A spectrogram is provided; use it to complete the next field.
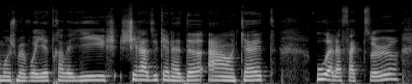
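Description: A woman speaks in a Quebec accent at a fairly low pitch, with monotone, flat intonation. The recording is very clean, with a silent background. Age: 20s. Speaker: entrepreneur. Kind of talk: interview.

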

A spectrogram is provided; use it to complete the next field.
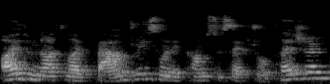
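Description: A woman's voice in a Persian accent, with very wide pitch swings. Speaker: psychoanalyst and author. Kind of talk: author talk with audience Q&A. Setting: stage with audience.

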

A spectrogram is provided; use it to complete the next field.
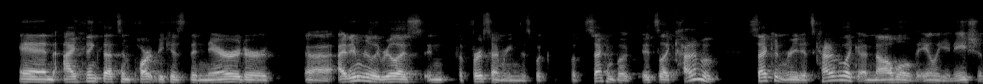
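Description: A man's unremarkable speaking voice, medium in pitch, at a fairly quick pace. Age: 30s. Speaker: podcast host, bookseller. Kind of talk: scripted outro; interview.

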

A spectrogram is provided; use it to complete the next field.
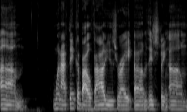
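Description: With an American accent, a woman speaks at a very deep, low pitch. Her pace is moderate, and the recording is very clean with a silent background. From US Midwest, St. Louis, Missouri. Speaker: stylist and social media strategist. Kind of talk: casual interview.

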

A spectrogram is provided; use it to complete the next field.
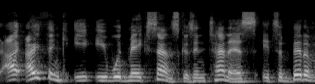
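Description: Lively intonation marks this man's Hungarian accent. He keeps a moderate pace against a quiet background. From Hungary. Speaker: podcast host. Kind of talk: interview chat.

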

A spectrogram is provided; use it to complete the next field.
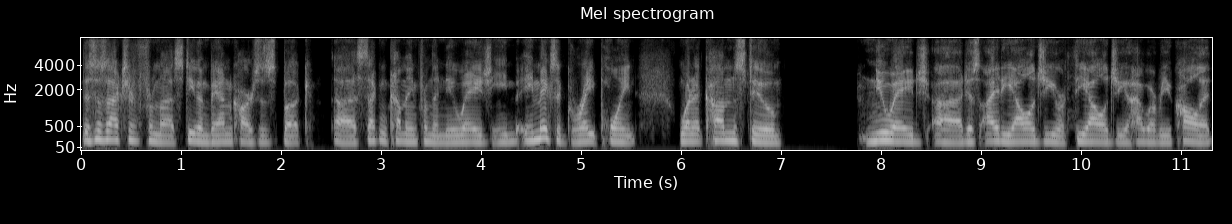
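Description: A man with a plain, everyday voice talks at a fairly quick pace in a fairly high pitch, his intonation fairly even and the sound dry and close with no echo over a quiet background. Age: 40s. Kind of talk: casual interview conversation.

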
